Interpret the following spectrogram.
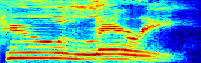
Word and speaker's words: Tulare: uh what the fresno it's pronounced to larry it's too lary if you hand something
